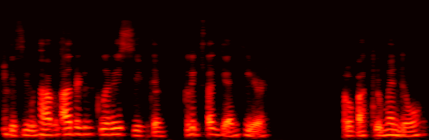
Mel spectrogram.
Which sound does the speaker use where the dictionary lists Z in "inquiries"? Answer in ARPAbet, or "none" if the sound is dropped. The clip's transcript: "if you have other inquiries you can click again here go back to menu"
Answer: S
